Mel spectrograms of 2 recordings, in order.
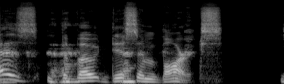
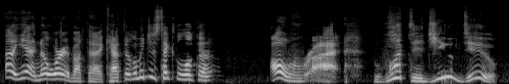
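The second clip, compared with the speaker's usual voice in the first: higher, brighter sailor voice; eager crewman; 9 semitones higher than usual. Acted. Healer answering the captain's call. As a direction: rush in ready to help. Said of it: "Banda voiced".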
